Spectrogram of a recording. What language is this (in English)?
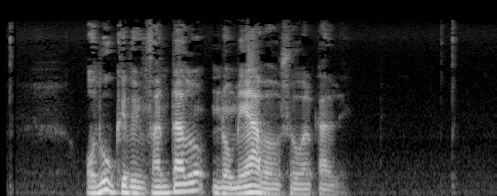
Galician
